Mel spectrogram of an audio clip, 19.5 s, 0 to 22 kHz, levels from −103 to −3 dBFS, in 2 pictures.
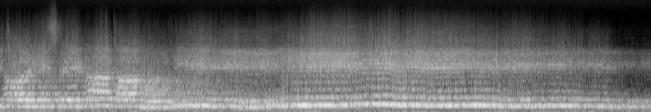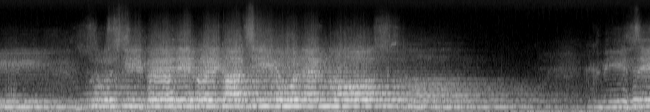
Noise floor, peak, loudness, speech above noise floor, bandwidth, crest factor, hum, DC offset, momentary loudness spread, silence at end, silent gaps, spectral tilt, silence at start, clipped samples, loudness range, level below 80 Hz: -48 dBFS; -10 dBFS; -24 LUFS; 25 dB; 9 kHz; 16 dB; none; under 0.1%; 16 LU; 0 s; none; -6.5 dB/octave; 0 s; under 0.1%; 11 LU; -52 dBFS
